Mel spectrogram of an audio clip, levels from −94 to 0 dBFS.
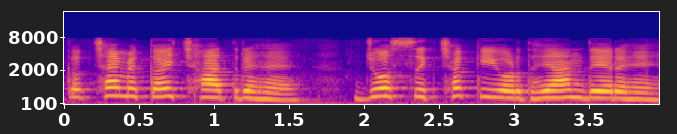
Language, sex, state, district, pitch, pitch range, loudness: Hindi, female, Jharkhand, Palamu, 310 Hz, 290-345 Hz, -16 LUFS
